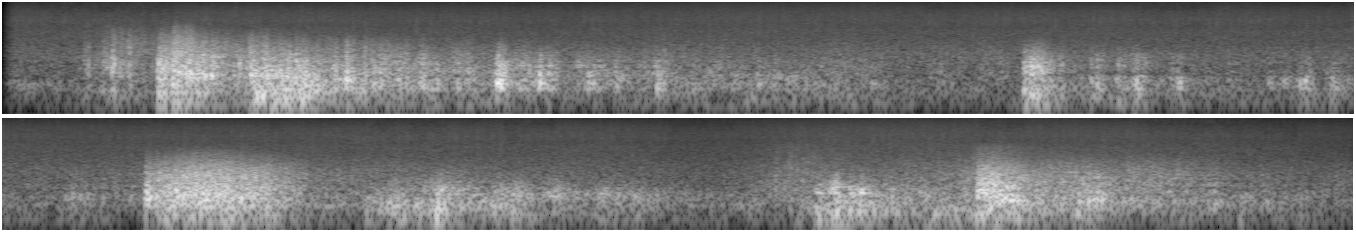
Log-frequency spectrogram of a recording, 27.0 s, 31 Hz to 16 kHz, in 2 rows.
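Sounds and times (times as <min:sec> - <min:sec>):
autumn rainstorm: 0:00.0 - 0:27.0.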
